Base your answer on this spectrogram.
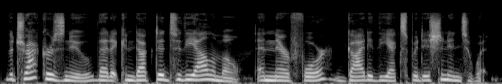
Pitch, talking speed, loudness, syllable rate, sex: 190 Hz, 190 wpm, -17 LUFS, 6.4 syllables/s, female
